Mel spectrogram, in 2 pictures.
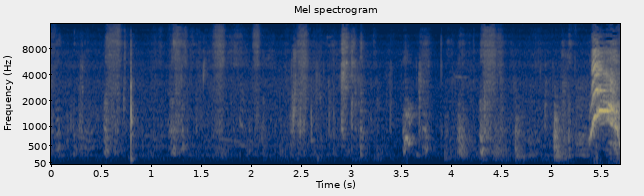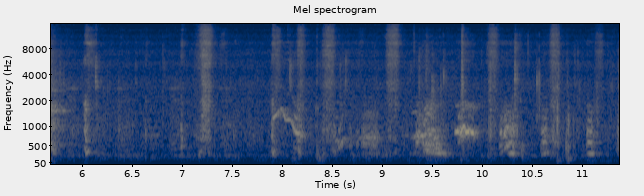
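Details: Golden Retriever puppies, fourteen days old, feeding hungrily on milk from a bottle: scattered short squeaks and one louder rising whine, with faint suckling and clicking noises between calls.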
